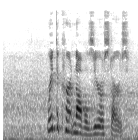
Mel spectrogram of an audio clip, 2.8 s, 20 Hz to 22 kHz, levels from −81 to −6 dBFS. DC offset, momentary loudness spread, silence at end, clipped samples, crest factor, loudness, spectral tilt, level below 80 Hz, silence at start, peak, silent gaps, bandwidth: under 0.1%; 23 LU; 0 s; under 0.1%; 20 dB; -22 LUFS; -3.5 dB/octave; -44 dBFS; 0.05 s; -4 dBFS; none; 16 kHz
